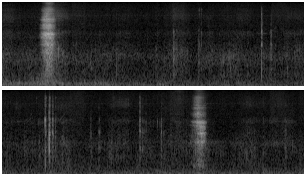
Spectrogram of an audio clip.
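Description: Three short, sharp nasal sniffs close to the microphone, about half a second, three and a half and five seconds in; the first is the loudest.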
